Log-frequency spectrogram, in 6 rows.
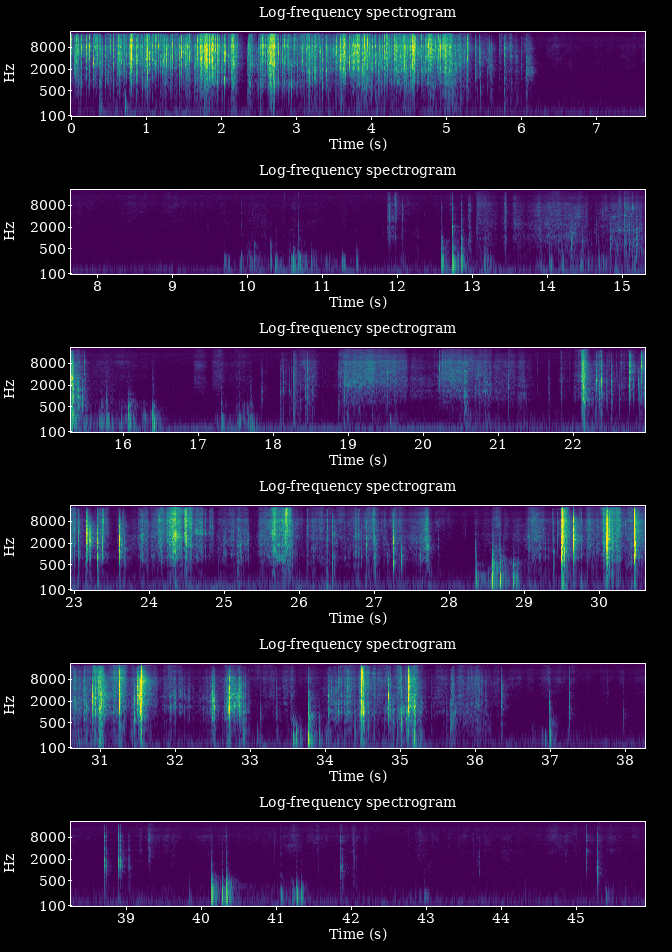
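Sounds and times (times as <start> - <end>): wrapper tearing and crinkling: 0.0 - 6.2, 21.8 - 27.4, 29.3 - 33.0, 34.0 - 36.2.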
